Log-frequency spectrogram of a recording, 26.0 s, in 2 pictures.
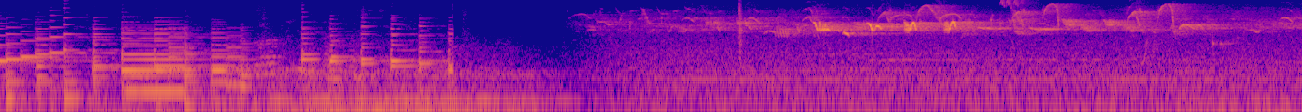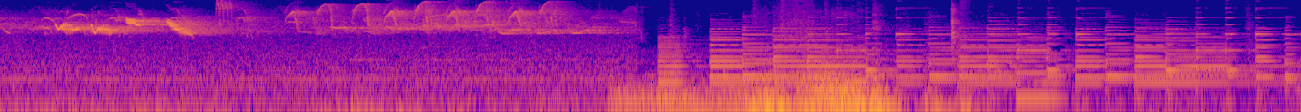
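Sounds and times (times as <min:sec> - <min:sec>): small birds chirping: 0:05.6 - 0:19.6.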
